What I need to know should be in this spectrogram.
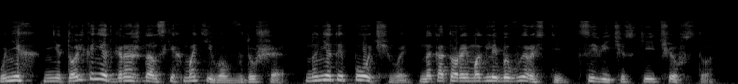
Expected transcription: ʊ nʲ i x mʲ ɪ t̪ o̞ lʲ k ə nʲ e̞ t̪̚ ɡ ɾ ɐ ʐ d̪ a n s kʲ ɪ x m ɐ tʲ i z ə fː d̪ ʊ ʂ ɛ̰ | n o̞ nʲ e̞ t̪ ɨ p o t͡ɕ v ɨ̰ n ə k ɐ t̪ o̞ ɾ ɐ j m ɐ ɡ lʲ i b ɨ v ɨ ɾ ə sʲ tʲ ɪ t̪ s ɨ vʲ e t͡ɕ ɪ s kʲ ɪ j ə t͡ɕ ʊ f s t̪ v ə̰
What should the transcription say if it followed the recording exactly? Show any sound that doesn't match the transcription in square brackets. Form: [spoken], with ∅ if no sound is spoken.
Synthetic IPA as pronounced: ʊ nʲ i x [nʲ] ɪ t̪ o̞ lʲ k ə nʲ e̞ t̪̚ ɡ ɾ ɐ ʐ d̪ a n s kʲ ɪ x m ɐ tʲ i [v] ə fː d̪ ʊ ʂ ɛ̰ | n o̞ nʲ e̞ t̪ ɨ p o t͡ɕ v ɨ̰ n ə k ɐ t̪ o̞ ɾ [ə] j m ɐ ɡ lʲ i b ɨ v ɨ ɾ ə sʲ tʲ ɪ t̪ s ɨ vʲ [i] t͡ɕ ɪ s kʲ ɪ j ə t͡ɕ [u] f s t̪ v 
